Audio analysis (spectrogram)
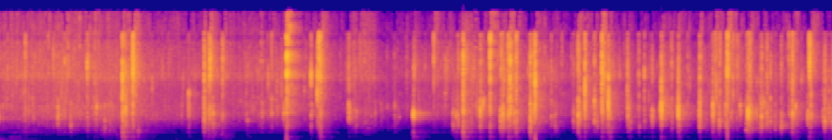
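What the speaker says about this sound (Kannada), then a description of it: "ಇದಕ್ಕೆ ಇವಾಗ ಒಂದು ಸ್ವಲ್ಪ ಸಾಸಿವೆ ಹಾಕೋಣ" Mustard seeds crackling and popping in a small amount of hot oil as the tempering for hotel-style sambar begins, with dense sharp sizzling spatters and occasional louder pops close by, no talking.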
